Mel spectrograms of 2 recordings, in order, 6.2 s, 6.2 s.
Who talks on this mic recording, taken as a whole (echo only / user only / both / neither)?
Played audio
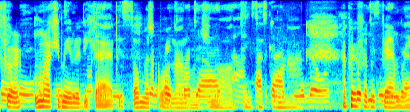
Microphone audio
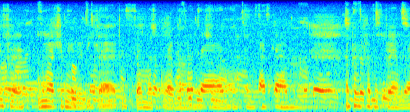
both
